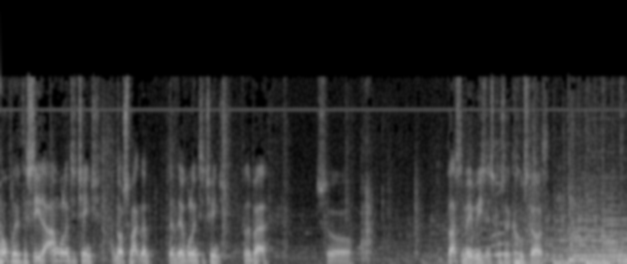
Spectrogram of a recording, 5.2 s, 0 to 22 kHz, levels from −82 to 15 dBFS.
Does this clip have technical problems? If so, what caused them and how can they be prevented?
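Yes. The whole clip is audio read two samples at a time (double speed): each pair of samples was taken as one frame, so everything plays 2x fast and 12 semitones higher. On a spectrogram all content sits an octave up and the waveform looks compressed in time. Prevention: confirm channel count and sample width before decoding.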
